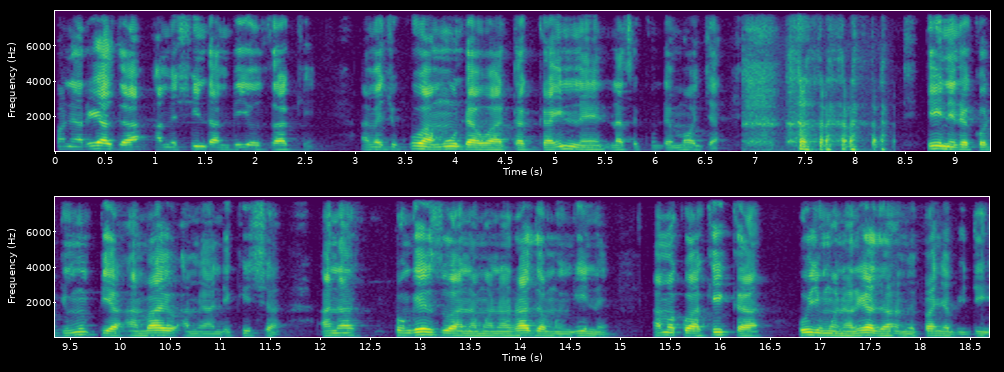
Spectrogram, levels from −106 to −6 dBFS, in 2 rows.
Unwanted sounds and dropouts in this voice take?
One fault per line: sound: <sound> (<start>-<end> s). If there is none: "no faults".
sound: laugh (6.9-8.4 s)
